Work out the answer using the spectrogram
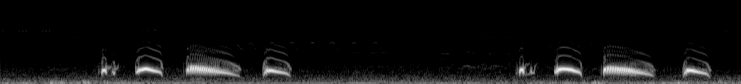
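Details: Spotted dove in calling and pressing mode, a lure to get other birds singing: two identical four-note phrases, each a quick soft note, a rounded coo, a long descending coo and a short final coo, separated by about two seconds of quiet.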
